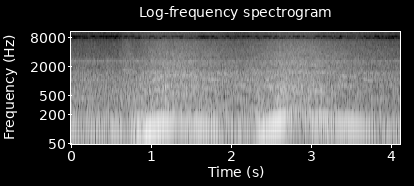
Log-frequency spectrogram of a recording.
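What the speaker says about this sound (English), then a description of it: "Now I'm going to go run the idle up so we can get the oil circulating through the system" A 2005 Roush Mustang engine holds a steady idle, then is revved twice, each rise in pitch swelling loudly and falling back to idle, close by with no talking.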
